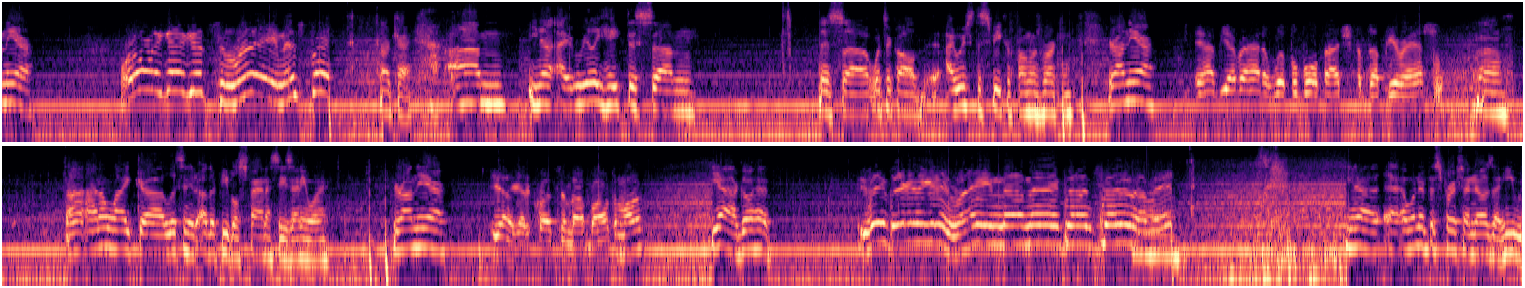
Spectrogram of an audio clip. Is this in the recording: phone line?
yes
